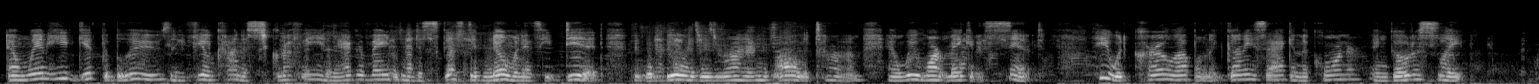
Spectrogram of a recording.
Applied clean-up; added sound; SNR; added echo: neural separator model SepFormer DNS4.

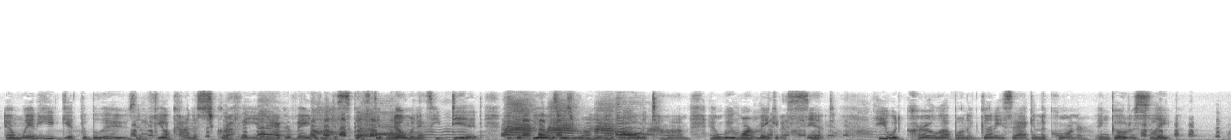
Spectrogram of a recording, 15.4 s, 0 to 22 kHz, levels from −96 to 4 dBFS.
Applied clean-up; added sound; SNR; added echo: none; Fowl; 4 dB; reverberation time 0.2 s.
